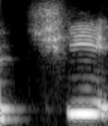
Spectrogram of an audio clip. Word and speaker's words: qi: The way I personally explain is to say the qi is the life energy. So you spell it Q-I, and the life energy,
